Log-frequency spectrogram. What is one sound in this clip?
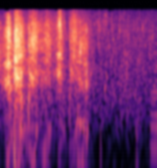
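Food crunches in quick, loud bites.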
